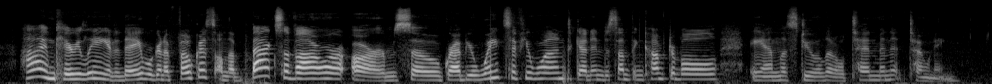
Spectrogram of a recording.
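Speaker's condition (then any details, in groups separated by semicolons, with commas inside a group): No condition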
